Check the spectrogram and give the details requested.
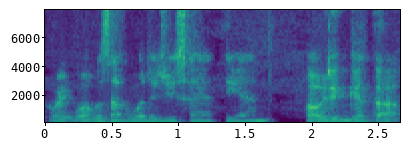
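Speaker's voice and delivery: acted-out puzzlement, rising on the question; puzzled listener. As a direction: play a listener who missed the ending. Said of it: "you kind of think".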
